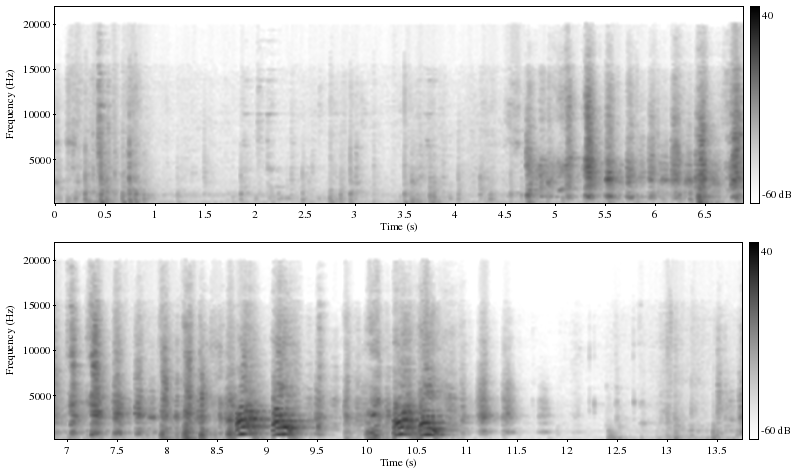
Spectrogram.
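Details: Pomeranians in a duet of barking, starting with soft panting and scattered faint yips, then building into a dense run of quick high-pitched yaps for several seconds before fading out.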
